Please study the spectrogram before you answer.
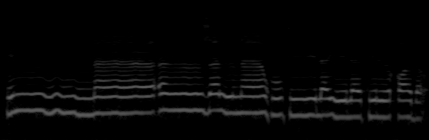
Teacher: انا حرف مد، انزلناه در کلمه بعدی همزش سبب مده. به طور متوسط بکشیم خوبه · Term: مد منفصل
